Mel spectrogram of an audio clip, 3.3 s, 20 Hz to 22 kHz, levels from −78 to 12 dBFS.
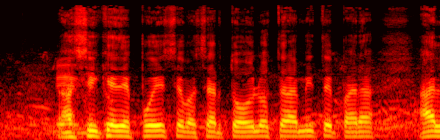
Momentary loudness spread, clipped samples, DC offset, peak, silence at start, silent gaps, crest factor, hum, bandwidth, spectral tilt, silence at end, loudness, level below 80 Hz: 10 LU; under 0.1%; under 0.1%; 0 dBFS; 0 s; none; 18 dB; none; 19 kHz; -6.5 dB/octave; 0 s; -18 LUFS; -52 dBFS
